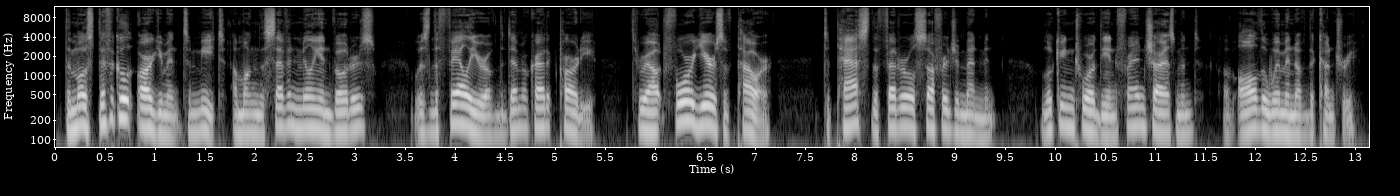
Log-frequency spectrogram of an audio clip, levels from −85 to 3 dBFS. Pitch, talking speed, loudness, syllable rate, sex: 140 Hz, 185 wpm, -19 LUFS, 6.3 syllables/s, male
